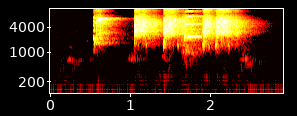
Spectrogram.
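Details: Black francolin calling: a harsh, scratchy phrase of five loud grating notes over about two seconds, a single opening note, then a pause, then two close pairs, in a quiet background.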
